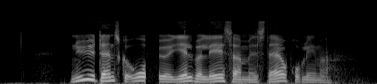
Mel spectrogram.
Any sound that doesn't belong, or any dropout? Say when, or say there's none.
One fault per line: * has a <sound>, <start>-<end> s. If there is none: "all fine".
* has a dropout, 1.4-1.6 s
